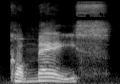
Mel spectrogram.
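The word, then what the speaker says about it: coméis: So again, we have two clear vowel sounds, eis, with the stress on the first one. Okay, comeis, use eat or use are eating.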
